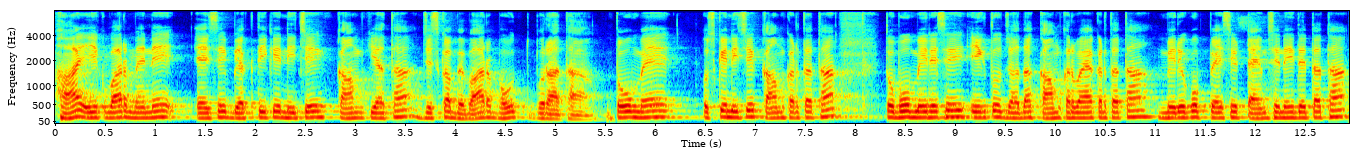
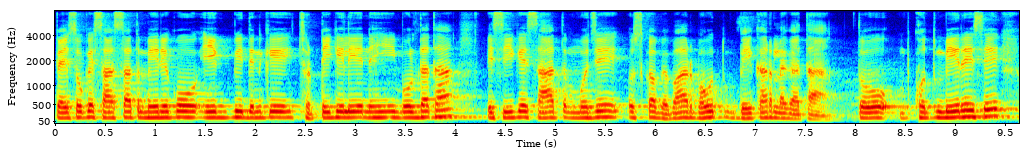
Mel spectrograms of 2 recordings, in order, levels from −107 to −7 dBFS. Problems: none marked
